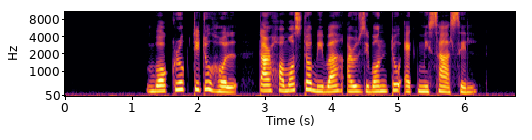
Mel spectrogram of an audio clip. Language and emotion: Assamese, neutral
